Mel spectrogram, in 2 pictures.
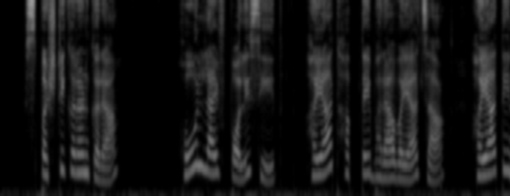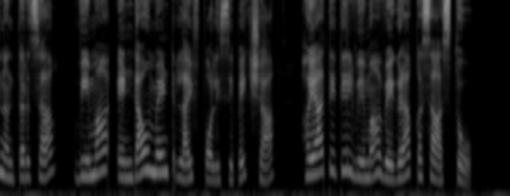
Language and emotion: Marathi, neutral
